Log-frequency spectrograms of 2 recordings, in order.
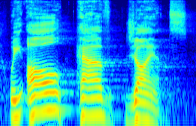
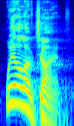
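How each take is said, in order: First: "We all have giants" drawn out slowly, leaning on "all"; slow emphatic point. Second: Said in the usual way. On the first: Real, not acted. Preacher giving point one to the congregation, slow and weighty. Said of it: "stated point, then repeated". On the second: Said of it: "repeated at normal pace".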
